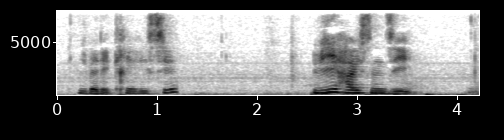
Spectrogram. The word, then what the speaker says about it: heißen: Wie heißen Sie? S7, il se prononce 2 S, ok?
